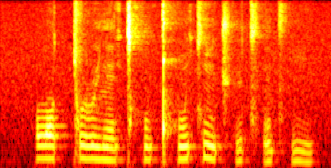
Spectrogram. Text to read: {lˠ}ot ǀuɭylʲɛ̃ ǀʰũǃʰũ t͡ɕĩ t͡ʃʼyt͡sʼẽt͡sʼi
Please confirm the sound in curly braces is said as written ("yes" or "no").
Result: yes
